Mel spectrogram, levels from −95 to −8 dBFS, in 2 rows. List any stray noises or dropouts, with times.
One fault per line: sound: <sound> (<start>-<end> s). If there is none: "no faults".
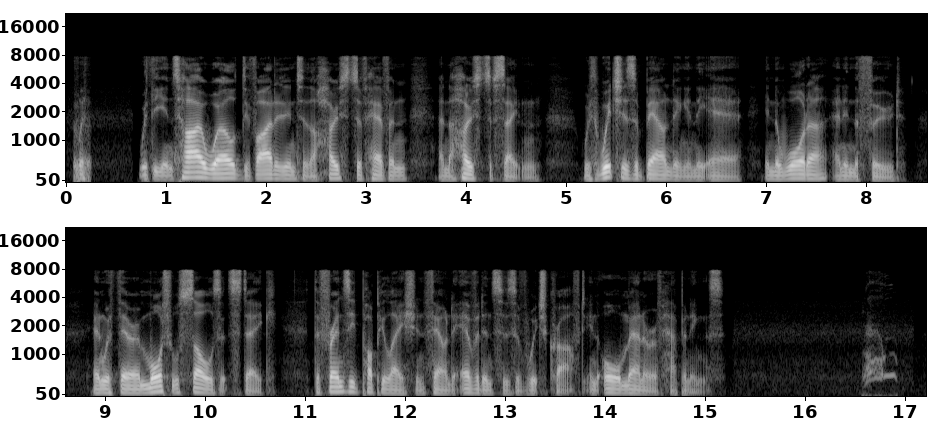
sound: laugh (0.1-0.3 s)
sound: bark (16.6-16.9 s)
